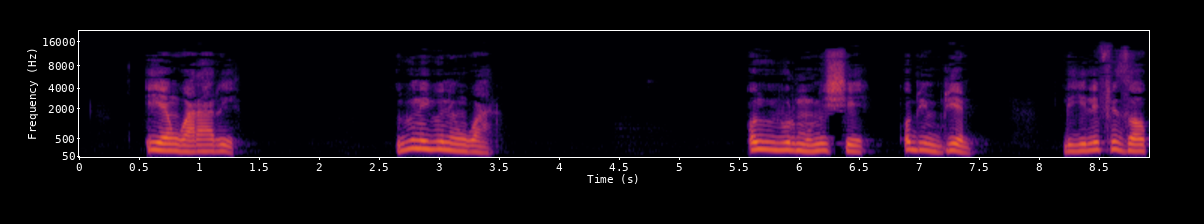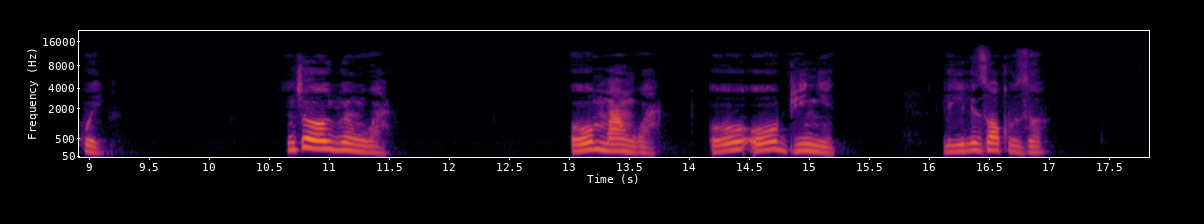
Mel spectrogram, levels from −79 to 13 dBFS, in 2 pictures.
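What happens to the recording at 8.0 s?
Low-bitrate audio saved at a high bitrate affects the speech at 8.0 s, as it does across the whole clip. The file is an MP3 whose sound fits a likely earlier pass through a low-bitrate codec, something like WMA at around 48 kbit/s, before re-encoding at a rate near 256 kbit/s. The second encode could not restore the detail the first one discarded, so the speech keeps those earlier coding artefacts, with the band ending near 20.1 kHz.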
